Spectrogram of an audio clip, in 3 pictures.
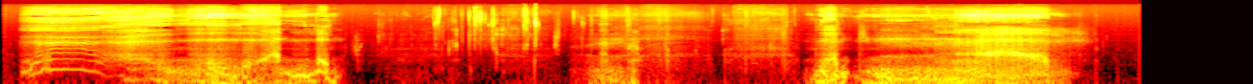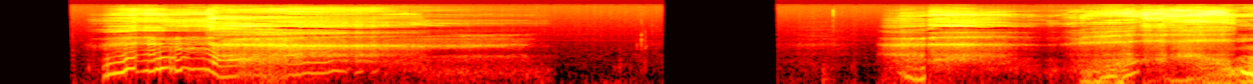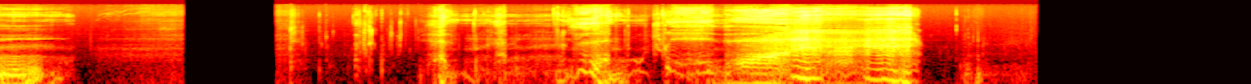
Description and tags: a single Zombie roaring, drooling, eating, making noise
Zombie isst, schmatzt, stöhnt, brüllt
